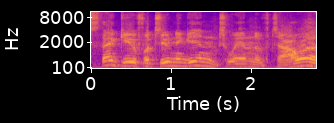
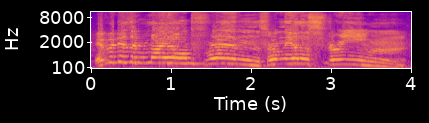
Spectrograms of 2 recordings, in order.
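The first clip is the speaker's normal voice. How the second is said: higher, hammed-up British old wizard; bad Gandalf impression; 7 semitones higher than usual. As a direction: play a pompous old wizard, badly on purpose.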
